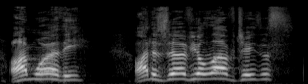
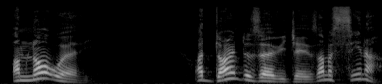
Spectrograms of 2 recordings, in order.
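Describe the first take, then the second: First: Loud, mock-entitled claim; raised, hammed-up self-righteous voice. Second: Mildly acted humble admission; understated, earnest plea of a sinner; humble confession. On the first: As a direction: act out someone proudly demanding what they deserve. Acting out a self-righteous approach to Jesus. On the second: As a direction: confess it to Jesus without any boasting. Acting out a humble approach to Jesus.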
